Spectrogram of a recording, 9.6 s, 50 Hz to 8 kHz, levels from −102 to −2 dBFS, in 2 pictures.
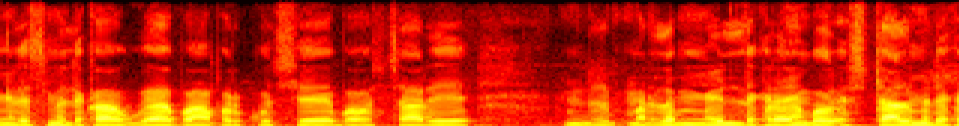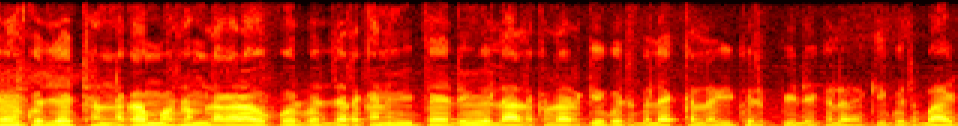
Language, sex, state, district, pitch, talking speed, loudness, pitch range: Hindi, male, Chhattisgarh, Bilaspur, 135 Hz, 300 wpm, -26 LUFS, 130-140 Hz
